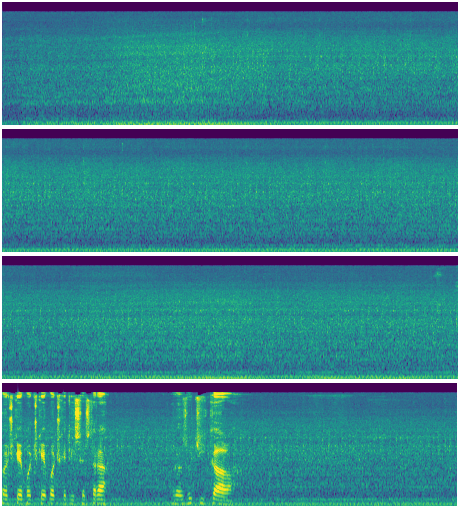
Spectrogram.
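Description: A combine harvester engine drones steadily with a deep hum.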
